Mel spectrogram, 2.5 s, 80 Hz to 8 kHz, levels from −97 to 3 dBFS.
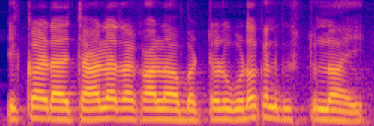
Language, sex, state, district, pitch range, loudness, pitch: Telugu, male, Telangana, Hyderabad, 185-200 Hz, -13 LUFS, 190 Hz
